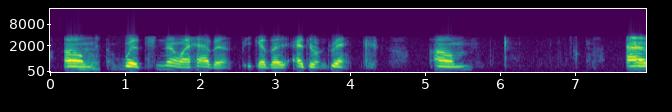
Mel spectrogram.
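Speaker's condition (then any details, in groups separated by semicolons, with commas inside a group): Cerebral palsy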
